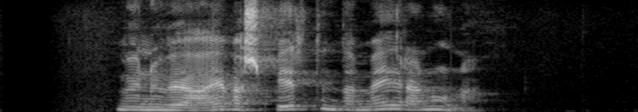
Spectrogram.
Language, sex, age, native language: Icelandic, female, 40-49, Icelandic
